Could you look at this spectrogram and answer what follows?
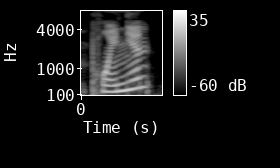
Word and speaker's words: poignant: that p word point poignant yeah just take out the things i feel like a word the g is silent poignant oh my god okay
